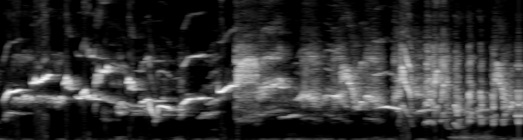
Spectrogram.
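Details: Caged kacer, a White-rumped shama of Cirebon stock, rolling its song: a clear descending whistled phrase flows straight into a dense, buzzy, rattling chatter.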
